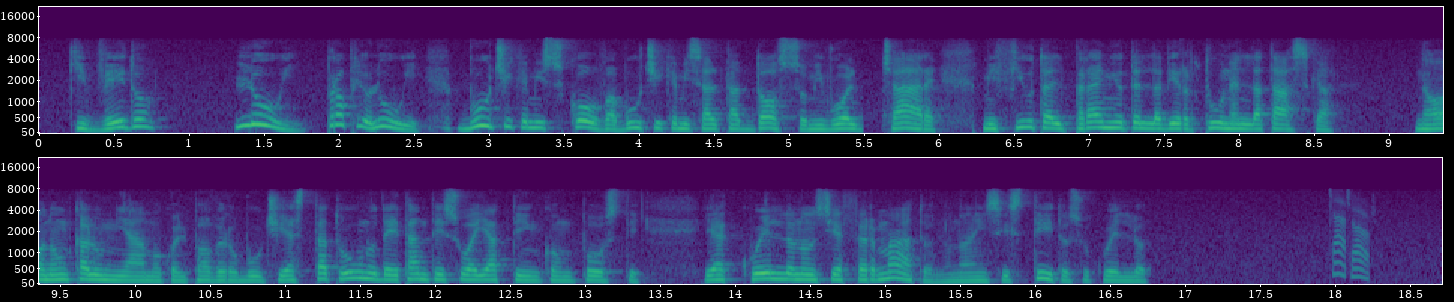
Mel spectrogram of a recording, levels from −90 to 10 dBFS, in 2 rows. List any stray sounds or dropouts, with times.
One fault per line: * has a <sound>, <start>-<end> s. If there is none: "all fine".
* has a dropout, 5.5-5.6 s
* has a chirp, 18.0-18.3 s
